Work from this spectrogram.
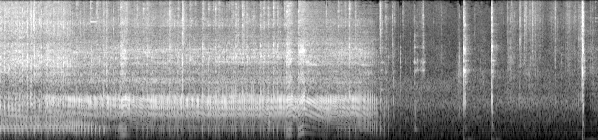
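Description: A chainsaw roars loudly as it cuts into the base of a large pine tree, then cuts off, leaving a few sharp knocks and thuds in the quiet.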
